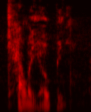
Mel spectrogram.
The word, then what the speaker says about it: Calliope: Of course, we all know that thanks to Anderson Vanderbilt Cooper, the proper pronunciation is Calliope.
